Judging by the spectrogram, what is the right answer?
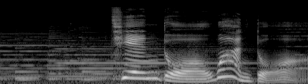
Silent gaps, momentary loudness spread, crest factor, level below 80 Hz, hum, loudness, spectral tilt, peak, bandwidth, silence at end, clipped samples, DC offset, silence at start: none; 18 LU; 18 dB; -54 dBFS; none; -20 LUFS; -4.5 dB/octave; -4 dBFS; 15.5 kHz; 0 s; under 0.1%; under 0.1%; 0 s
